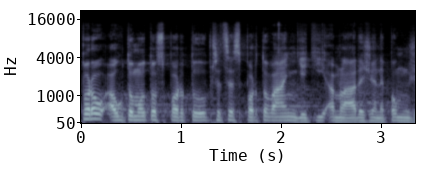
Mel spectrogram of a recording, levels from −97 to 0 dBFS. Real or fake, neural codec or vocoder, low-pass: fake; autoencoder, 48 kHz, 128 numbers a frame, DAC-VAE, trained on Japanese speech; 14.4 kHz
